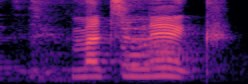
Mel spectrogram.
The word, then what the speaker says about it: Martinique: Are you pronouncing it right? No. It can't be Mantinque. It's Matinki. Martinique.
